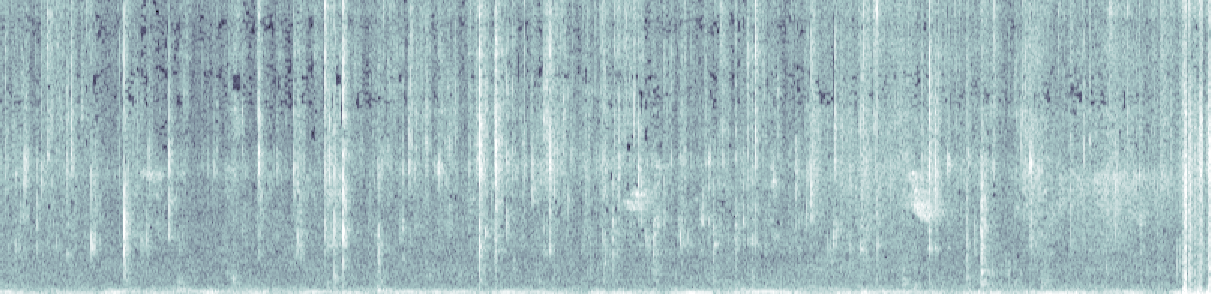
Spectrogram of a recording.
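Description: Two Chinese Crested dogs chewing raw meaty bones: scattered wet clicks and small crunches of teeth on bone, with a louder quick run of crunching clicks near the end.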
